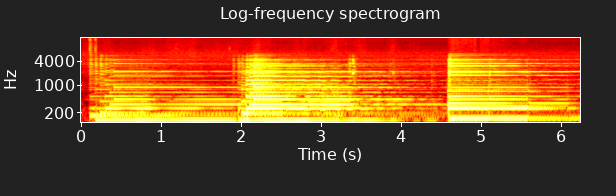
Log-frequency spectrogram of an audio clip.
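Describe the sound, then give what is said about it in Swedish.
Three sustained electric guitar chords played through a shimmer reverb preset ring out, each swelling into a long, bright, shimmering reverb tail that hangs in the air and blends into the next chord. No voices. “Jag har en eh, med ett shimmer... Shimmer... Eh, de, eh, ska säga, reverb.”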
